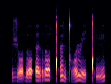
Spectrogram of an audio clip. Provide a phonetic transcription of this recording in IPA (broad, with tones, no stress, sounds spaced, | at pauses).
ʒ ɔ̰˧ ɗ ɔ̰˥ ʔ ɐ˧ r ɔ˥˩ ǃʼ ɐ̃˥˩ ɡ͡ǀ ɔ˩˥ ɹ e˩˥ ǃʼ ẽ˩˥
